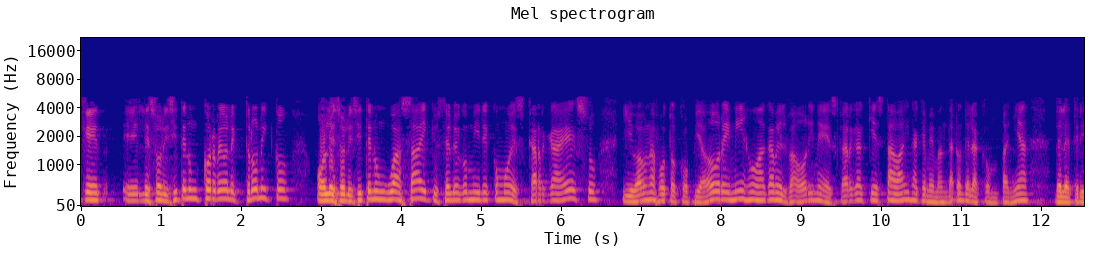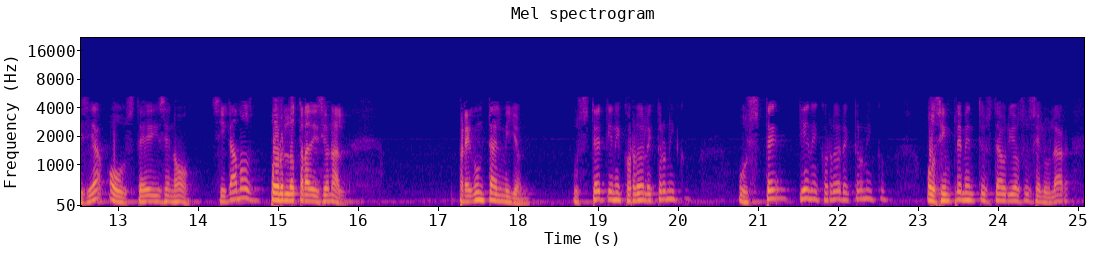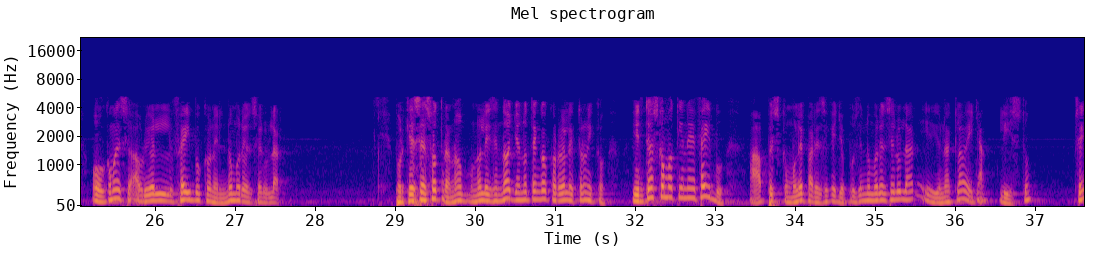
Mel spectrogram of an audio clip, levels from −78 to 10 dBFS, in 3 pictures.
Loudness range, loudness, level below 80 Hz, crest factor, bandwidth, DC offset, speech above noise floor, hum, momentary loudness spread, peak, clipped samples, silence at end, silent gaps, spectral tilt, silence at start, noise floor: 4 LU; -21 LUFS; -46 dBFS; 16 dB; 5.4 kHz; under 0.1%; 34 dB; none; 10 LU; -4 dBFS; under 0.1%; 0 s; none; -13 dB/octave; 0 s; -54 dBFS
